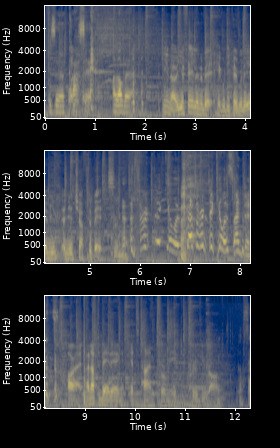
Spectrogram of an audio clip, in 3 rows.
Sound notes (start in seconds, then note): 0.8 laughs; 5.5 laughs; 8.8 bangs on table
